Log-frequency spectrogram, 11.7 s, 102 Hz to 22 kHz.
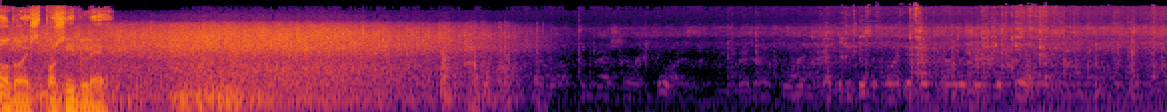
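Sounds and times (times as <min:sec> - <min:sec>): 
speech: 0:00.0 - 0:02.0
heavy rain sound effect: 0:00.0 - 0:05.4.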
